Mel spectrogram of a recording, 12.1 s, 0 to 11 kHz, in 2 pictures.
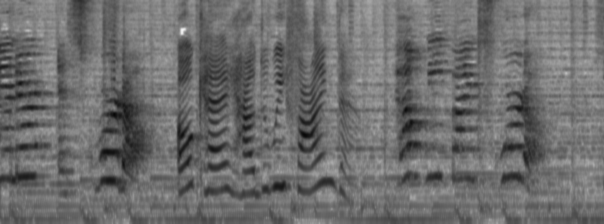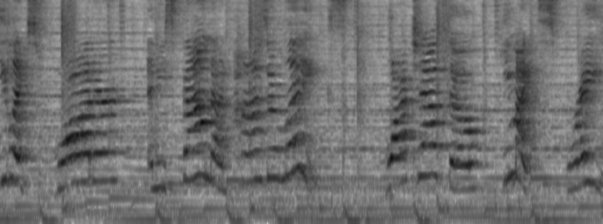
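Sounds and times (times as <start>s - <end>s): background music: 0.0s - 12.0s
childlike voice chattering: 1.8s - 3.6s.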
